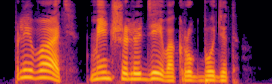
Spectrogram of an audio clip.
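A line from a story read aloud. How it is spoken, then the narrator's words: Sharp reply. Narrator (Russian): ответил Макс резко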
